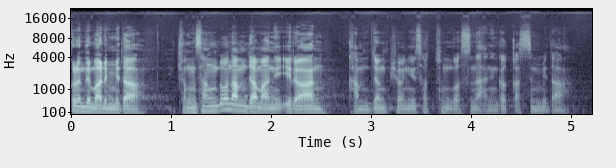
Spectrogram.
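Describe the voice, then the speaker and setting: On a very clean recording with a silent background, a man with a fairly low voice and a slight Gyeongsang accent speaks with big swings in loudness. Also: lively intonation, fairly quick pace. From South Korea, Gyeongsang region. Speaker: preacher. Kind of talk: sermon. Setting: church.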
